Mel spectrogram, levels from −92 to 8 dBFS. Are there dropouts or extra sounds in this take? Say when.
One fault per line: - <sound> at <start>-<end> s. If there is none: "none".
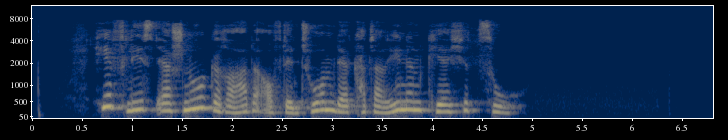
none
